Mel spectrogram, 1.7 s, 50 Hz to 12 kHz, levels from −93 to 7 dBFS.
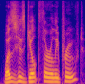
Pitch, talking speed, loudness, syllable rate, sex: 165 Hz, 175 wpm, -16 LUFS, 5.2 syllables/s, male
